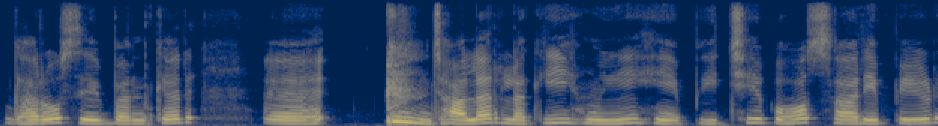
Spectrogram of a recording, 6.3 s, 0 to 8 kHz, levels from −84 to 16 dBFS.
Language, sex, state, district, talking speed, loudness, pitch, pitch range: Hindi, female, Bihar, Katihar, 115 wpm, -17 LUFS, 225 Hz, 210-245 Hz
